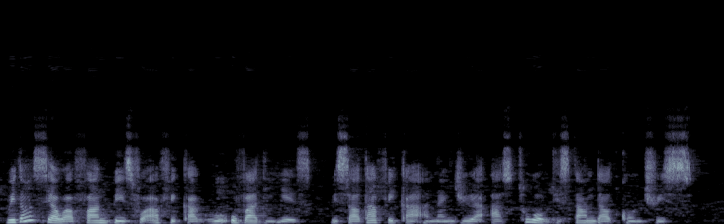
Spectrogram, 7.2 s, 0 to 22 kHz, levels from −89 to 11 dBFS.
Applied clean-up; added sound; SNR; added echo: none; none; none; none.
